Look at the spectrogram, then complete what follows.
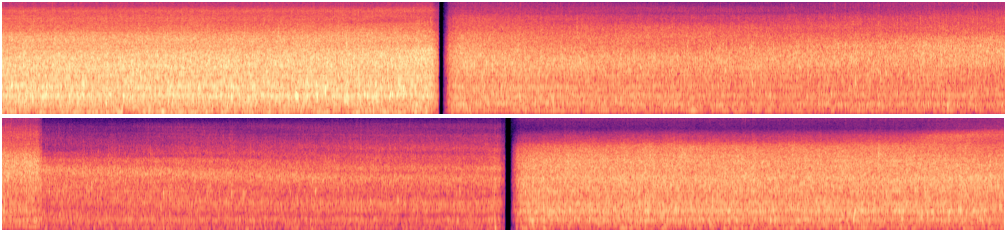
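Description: Water rushing out through the openings of a stone culvert, then a shallow stream flowing over a sandy bed, as a steady rushing and splashing. The sound cuts off and changes level three times, loudest at the start.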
